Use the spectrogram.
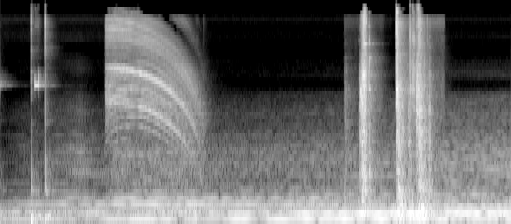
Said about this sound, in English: Shh. Someone's unlocking the door.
